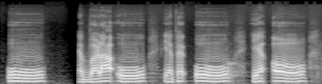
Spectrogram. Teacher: ऐसे स्वर जिन्हें बोलते समय ओष्ठ की आकृति कैसे रूप में हो जाए? वृत्त के रूप में। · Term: वृत्तमुखी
